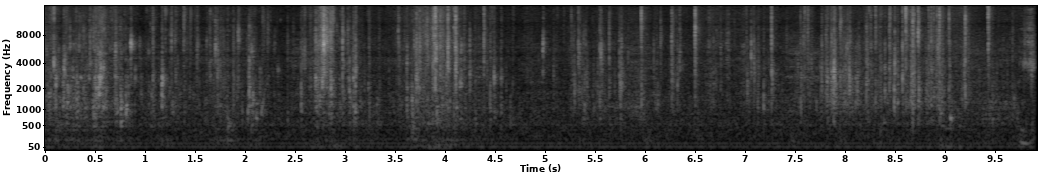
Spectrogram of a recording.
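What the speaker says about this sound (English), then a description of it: "Now I take the juice and pour it in" Thick winemaking kit juice concentrate is poured into a cleaned container, giving a soft, continuous liquid trickle with small splashy peaks at close range and no talking.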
